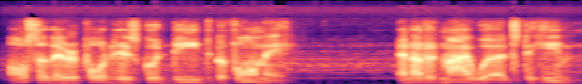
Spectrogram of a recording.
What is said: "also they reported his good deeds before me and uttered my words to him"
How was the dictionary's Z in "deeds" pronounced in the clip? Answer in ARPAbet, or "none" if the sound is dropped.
Z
